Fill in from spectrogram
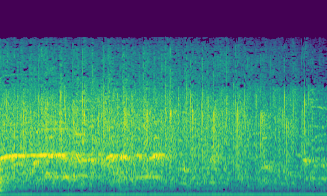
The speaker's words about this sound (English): I wish you'd really clap your hands and believe that with me.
